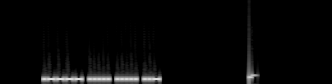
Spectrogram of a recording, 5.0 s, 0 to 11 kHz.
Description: Morse code, heard as a keyed tone, about 36 wpm, 700 Hz. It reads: 155U
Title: Four Challenging Letter-Number Combinations 35wpm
